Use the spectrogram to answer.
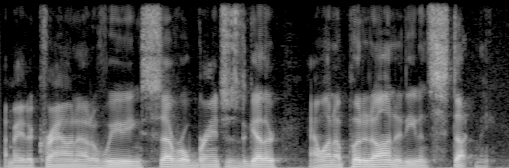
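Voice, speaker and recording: A man performing a dramatic reading of a first-person story, with theatrical, emphatic delivery and deliberate pauses. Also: sits low, steady tone, darkish tone, smooth. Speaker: host and story reader.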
